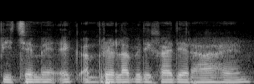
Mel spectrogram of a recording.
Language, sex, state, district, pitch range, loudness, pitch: Hindi, male, Arunachal Pradesh, Papum Pare, 105-115 Hz, -18 LUFS, 110 Hz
